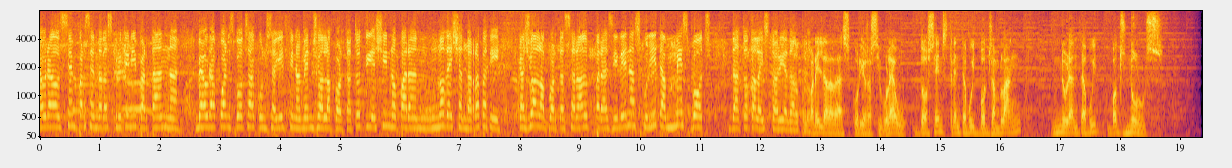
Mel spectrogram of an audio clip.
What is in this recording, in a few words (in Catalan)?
Dies de radio Eleccions Barça Cat R; 2003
